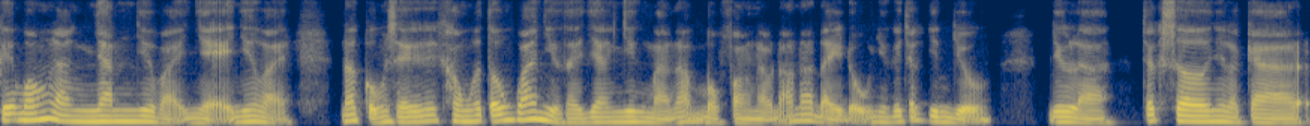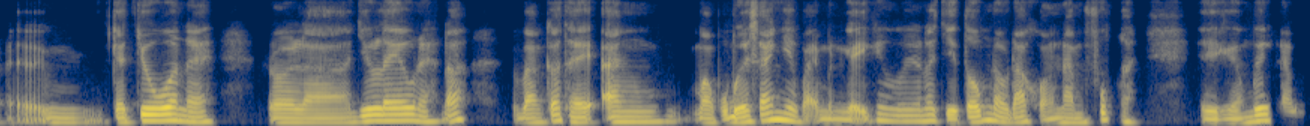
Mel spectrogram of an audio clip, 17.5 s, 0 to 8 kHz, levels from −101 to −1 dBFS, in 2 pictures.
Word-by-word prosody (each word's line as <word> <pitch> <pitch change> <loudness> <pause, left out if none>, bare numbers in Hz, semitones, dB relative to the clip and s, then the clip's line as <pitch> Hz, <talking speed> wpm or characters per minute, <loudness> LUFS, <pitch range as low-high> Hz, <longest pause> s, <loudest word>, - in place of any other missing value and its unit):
Cái 155 +1 +3
món 160 +4 +3
ăn 125 -4 +1
nhanh 130 0 +2
như 130 -1 +2
vậy, 95 -3 -5
nhẹ 100 -2 -2
như 125 +1 0
vậy, 115 - -3 0.3
nó 140 +2 0
cũng 120 -4 -1
sẽ 120 +3 0
không 130 -4 -1
có 135 - +1
tốn 150 +5 +1
quá 170 - +3
nhiều 155 - +2
thời 100 -1 -2
gian 115 +1 -2
nhưng 120 -2 0
mà 90 -3 -2
nó - - -3
một 80 +11 -4
phần 95 -2 -3
nào 85 -1 -3
đó - - -5
nó 145 +1 -1
đầy 90 - -2
đủ - - -3
những 115 - -4
cái 125 - -1
chất 125 - -4
dinh 115 -3 0
dưỡng, - - +1 0.4
như 120 0 +2
là 95 -4 -1 0.2
chất 140 0 -2
xơ, 130 -3 +4
như 125 0 +1
là 110 - -2
cà, 95 -2 -1
ờ, - - -7
ừm, 105 +5 -7
cà 105 - +2
chua 145 +3 +9
nè, 120 0 0 0.4
rồi 105 0 +1
là 100 0 -2
dưa 135 - +6
leo 145 +1 +6
nè. 125 -4 -1
Đó, 155 +4 0 0.3
bạn 105 +1 -2
có 140 +4 +2
thể 110 -5 +1
ăn 120 0 -1 0.2
một 100 -6 -2
b - - 0
bữa 110 - +5
sáng 150 +7 +3
như 155 -4 +4
vậy 120 - -4
mình 90 -1 -3
nghĩ, - - 0
c - - -15
ư, 135 -3 -2
nó 140 - +1
chỉ 95 - +2
tốn 120 +6 +3
đâu 110 -7 +1
đó 110 +3 -1
khoảng 95 -5 -5
5 100 -1 -3
phút 165 0 -3
thôi. 115 -3 -6 0.4
Thì, 90 0 -1
a, - - 0
hông 100 - -4
biết 145 +2 +5
là - - -12
120 Hz, 275 wpm, -21 LUFS, 105-140 Hz, 0.4 s, chua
